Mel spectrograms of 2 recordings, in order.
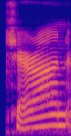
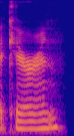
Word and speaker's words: Charon: In the notebook, Maria writes down next to his name, Charon or Karen or whatever the Greek barge keeper. – Karen? – Yeah, Karen. That stupid H is silent, so anyway, she writes that down, question mark, next to his name.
